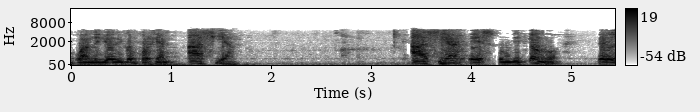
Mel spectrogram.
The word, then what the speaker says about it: Asia: Como cuando yo digo, por ejemplo, Asia.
